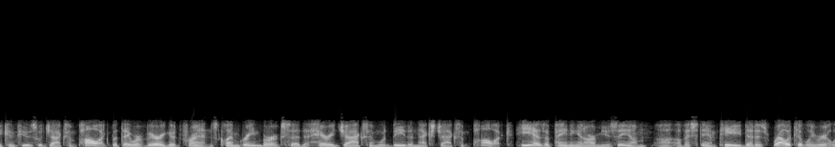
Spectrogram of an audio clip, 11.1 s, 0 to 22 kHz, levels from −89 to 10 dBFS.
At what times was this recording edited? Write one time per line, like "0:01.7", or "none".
0:06.8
